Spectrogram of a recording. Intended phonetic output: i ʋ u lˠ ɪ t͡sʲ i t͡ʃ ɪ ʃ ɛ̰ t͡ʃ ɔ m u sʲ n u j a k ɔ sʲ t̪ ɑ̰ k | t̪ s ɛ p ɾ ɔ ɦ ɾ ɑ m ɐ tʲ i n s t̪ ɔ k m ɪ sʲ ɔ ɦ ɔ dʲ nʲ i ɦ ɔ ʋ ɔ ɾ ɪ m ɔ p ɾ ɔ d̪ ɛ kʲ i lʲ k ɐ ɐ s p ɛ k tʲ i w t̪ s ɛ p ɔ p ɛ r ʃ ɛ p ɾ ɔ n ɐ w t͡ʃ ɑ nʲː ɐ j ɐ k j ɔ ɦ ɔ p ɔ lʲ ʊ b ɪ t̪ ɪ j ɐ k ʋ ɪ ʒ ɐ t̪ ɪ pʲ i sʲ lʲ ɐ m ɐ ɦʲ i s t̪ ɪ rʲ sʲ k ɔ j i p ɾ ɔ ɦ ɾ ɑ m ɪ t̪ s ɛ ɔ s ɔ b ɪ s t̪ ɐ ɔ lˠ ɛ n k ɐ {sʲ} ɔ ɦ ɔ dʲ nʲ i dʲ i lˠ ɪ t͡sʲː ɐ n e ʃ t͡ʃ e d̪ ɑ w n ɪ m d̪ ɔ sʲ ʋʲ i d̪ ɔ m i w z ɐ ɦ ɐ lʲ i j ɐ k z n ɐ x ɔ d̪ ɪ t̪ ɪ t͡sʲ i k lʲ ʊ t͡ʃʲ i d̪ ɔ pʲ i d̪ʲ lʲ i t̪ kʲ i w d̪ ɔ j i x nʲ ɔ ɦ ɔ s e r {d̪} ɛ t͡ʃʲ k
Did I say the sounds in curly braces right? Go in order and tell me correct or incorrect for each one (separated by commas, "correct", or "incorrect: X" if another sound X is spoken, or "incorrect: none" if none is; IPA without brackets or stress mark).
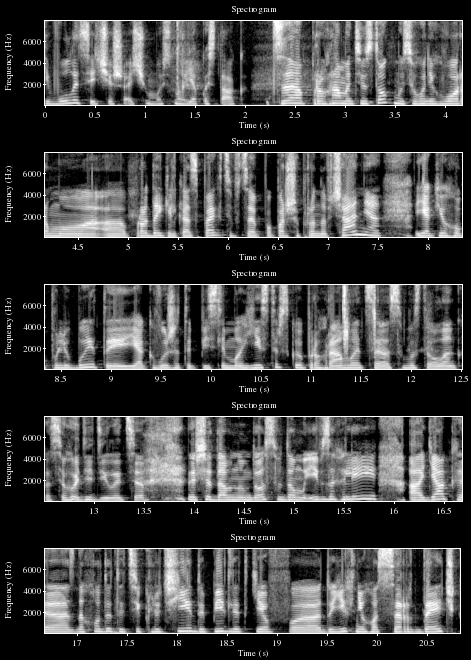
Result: correct, correct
